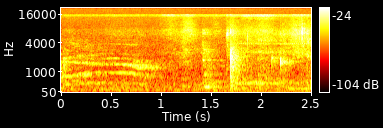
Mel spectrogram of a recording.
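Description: Near silence: faint room tone, with a faint wavering high call during the first second and a sharp click near the end.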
